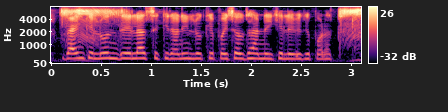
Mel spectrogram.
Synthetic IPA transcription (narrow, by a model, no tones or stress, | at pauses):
bɛ̃ŋkːelond̪elasekinanilokːepəjsaud̪ʱaɾnəjkʰelebekepəɾət̪ʰ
